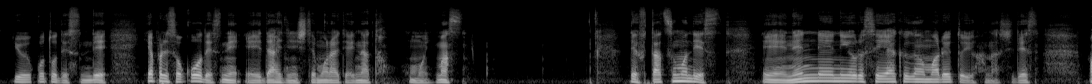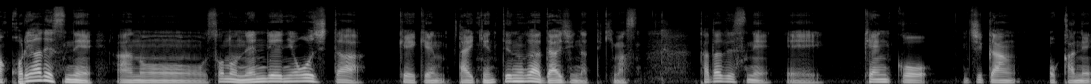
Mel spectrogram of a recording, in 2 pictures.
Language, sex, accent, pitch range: Japanese, male, native, 90-125 Hz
